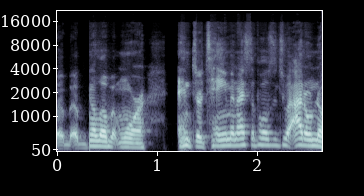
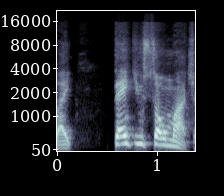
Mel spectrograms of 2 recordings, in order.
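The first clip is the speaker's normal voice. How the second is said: emotional, overcome, choked-up, grateful-sounding voice; 4 semitones higher than usual. Thanking the folks supporting them, choked up. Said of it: "I'm gonna get choked up here".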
